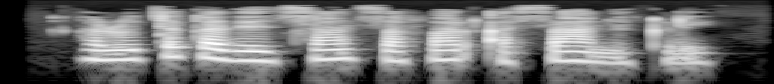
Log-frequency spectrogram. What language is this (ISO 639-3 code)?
pus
